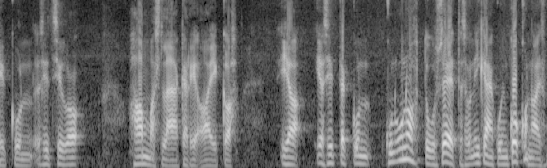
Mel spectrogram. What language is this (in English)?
Finnish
